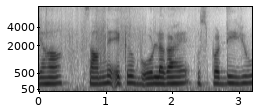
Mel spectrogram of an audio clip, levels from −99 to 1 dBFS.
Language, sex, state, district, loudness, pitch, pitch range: Hindi, female, Haryana, Charkhi Dadri, -15 LUFS, 190 Hz, 185-195 Hz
